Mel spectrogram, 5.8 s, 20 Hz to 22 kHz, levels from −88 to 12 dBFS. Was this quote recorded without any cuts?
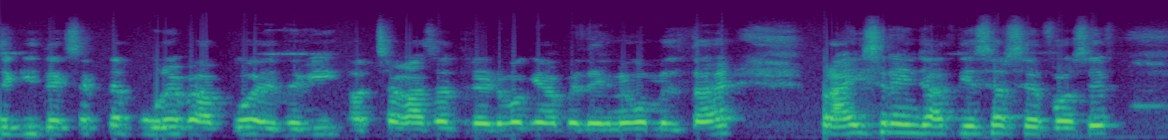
yes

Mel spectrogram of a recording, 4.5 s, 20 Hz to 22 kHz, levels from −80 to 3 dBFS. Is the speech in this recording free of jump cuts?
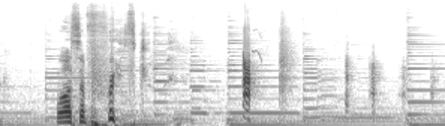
yes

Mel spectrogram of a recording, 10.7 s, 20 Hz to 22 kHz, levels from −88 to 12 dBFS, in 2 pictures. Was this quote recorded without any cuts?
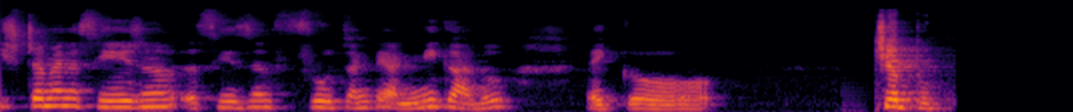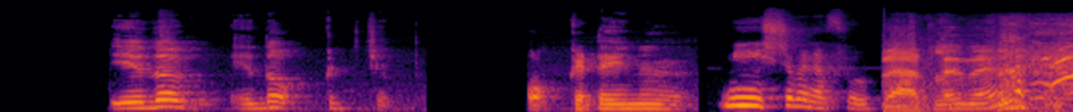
yes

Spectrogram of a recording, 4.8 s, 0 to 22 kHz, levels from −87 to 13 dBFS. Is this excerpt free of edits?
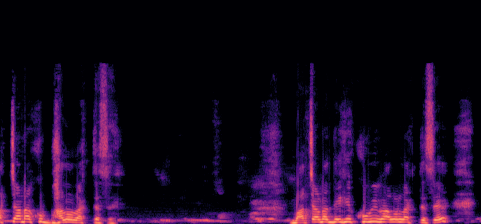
yes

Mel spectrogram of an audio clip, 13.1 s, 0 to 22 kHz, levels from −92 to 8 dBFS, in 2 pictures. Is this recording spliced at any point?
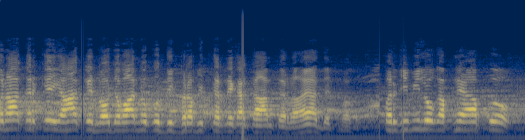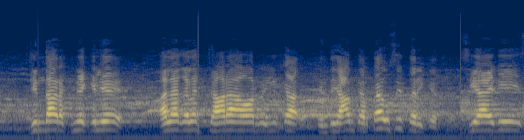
yes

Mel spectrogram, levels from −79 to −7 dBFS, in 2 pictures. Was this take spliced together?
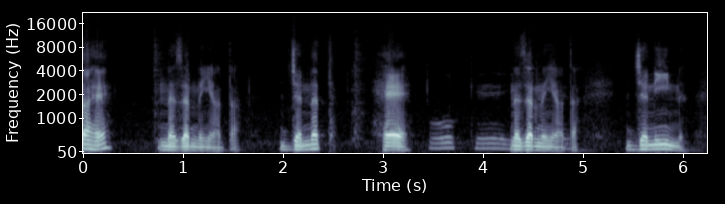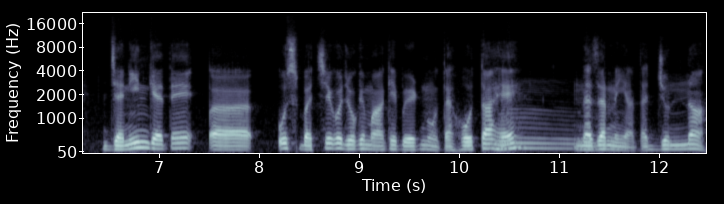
no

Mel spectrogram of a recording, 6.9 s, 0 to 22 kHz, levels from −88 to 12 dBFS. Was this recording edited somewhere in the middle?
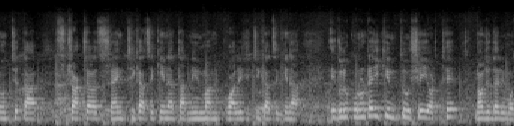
no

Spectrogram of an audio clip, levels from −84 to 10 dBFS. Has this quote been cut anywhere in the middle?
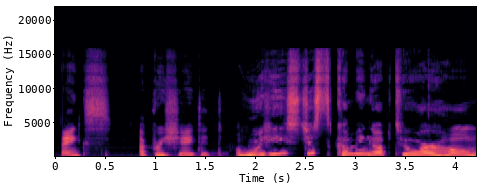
yes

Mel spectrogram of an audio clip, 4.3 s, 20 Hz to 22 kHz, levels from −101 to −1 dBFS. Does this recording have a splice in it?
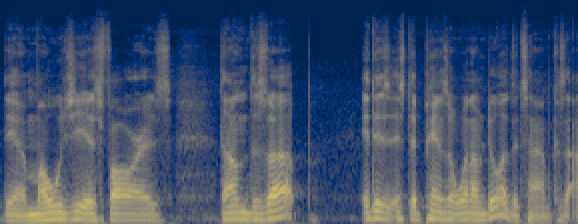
yes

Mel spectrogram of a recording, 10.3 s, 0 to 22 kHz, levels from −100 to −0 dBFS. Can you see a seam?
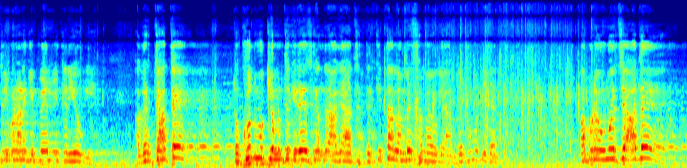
no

